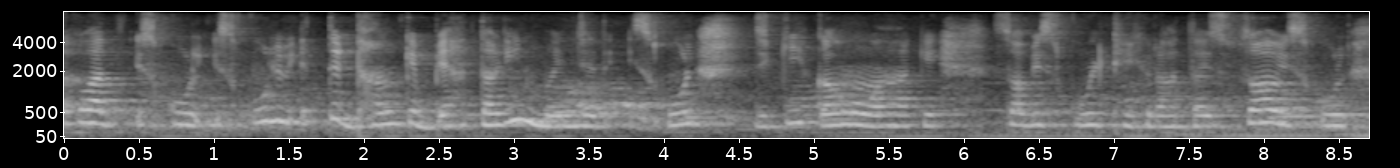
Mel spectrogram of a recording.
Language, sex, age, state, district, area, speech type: Maithili, female, 18-30, Bihar, Samastipur, urban, spontaneous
